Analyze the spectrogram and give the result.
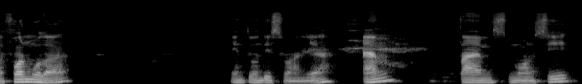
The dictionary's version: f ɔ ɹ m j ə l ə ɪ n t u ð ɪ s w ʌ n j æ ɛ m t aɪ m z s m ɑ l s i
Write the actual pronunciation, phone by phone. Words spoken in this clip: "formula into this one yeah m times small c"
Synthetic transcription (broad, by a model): f ɔ ɹ m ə l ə ɪ n t u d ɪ s w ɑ n j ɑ ɛ m t aɪ m s m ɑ n s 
